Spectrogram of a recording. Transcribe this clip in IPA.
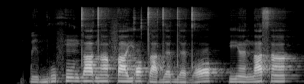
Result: k͡p i˨ b u˨˦ f ũ˧ d a˧ d ã˧ f a˧ j ɔ˧ t a˨ d ɛ˨ d ɛ˨ d ɔ˨˦ | j ɛ̃˨ n a˨˦ s ã˧

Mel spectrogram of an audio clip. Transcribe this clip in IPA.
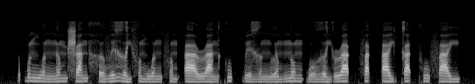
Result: ɓ ə˧ ŋ w ə˨˩ ŋ n ə˧ m ʂ a˧˥ n h əː˨˩ v e˧˥ ɣ ə˨˩˨ j f ə˨˩ m w ə˨˩˦ ŋ f ə˨˩˨ m ʔ aː˨˩ ɹ a˨˩ n k u˦˥ p̚ ɓ e˨˩ ɣ ə˨˩ ŋ l ə˨˩˦ m n o˧ m ɓ o˨˩˨ ɣ ə˨˩˨ j ɹ a˦˥ k̚ f a˦˥ k̚ ʔ a˧ j k a˦˥ t̚ k u˧ f a˧ j

